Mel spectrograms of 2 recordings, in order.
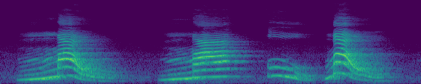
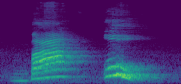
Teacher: só há um som percebido com nitidez, o som do A, enquanto o U fica quase imperceptível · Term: semivogal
